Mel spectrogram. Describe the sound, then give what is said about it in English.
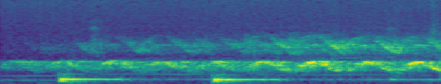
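A police car siren wails in rising and falling sweeps, cut by two low, blaring horn blasts, holding steady with no voices, as police cars drive up the long driveway towards the Castlewood estate, a butler academy in England. “From my window on the top floor, I watched as police cars trundled up the long driveway towards the Castlewood estate.”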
